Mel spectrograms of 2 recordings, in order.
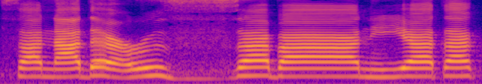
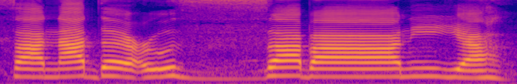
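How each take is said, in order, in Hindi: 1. लफ़्ज़ 'ta' पर ख़त्म होता है, और अगले लफ़्ज़ से जुड़ जाता है। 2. लफ़्ज़ रुक जाता है, नरम 'h' की आवाज़ पर ख़त्म होता है। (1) "ऐसे भी बात दफ़ा पढ़ लेते हैं हम" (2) "गोल ता पे वक्फ करना है, तो साकिन इसे हा में बदल कर साकिन करेंगे"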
